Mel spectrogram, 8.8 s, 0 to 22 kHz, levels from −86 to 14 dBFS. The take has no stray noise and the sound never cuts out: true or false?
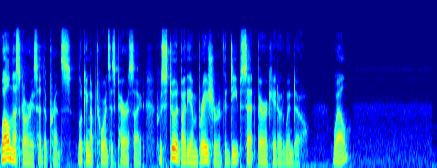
true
